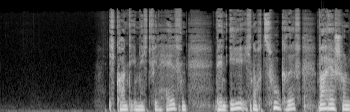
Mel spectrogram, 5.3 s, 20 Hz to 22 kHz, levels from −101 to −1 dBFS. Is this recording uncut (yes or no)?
yes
